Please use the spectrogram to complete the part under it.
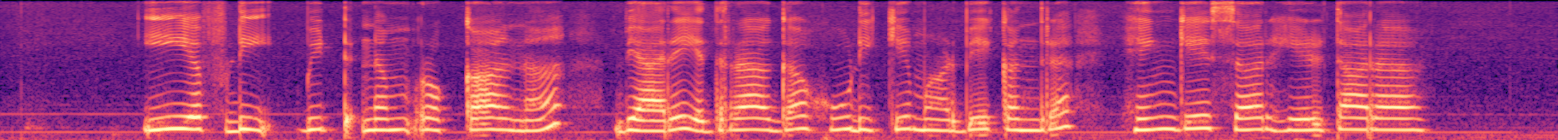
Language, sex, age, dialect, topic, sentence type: Kannada, female, 18-24, Dharwad Kannada, banking, question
